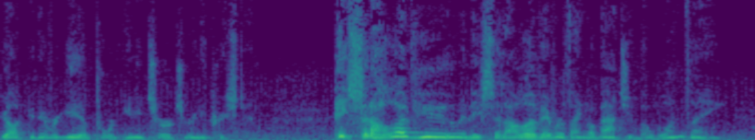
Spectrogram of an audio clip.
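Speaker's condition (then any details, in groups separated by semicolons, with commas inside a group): Vocal fold paralysis, bilateral; speaks with false vocal folds; move or vibrate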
